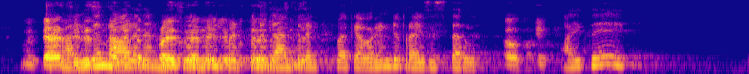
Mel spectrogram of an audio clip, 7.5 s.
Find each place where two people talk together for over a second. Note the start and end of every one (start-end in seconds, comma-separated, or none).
0.6-3.1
